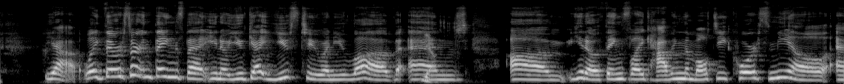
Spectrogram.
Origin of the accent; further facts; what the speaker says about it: Massachusetts, United States; it was already hard to understand when I lived there, because I come from Massachusetts, like, which is has very strong gun laws and all of that.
